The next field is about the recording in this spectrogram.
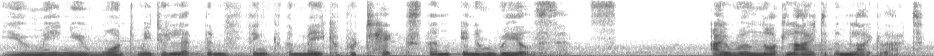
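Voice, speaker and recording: A woman's voice: fairly low pitch, a little mellow, slight background noise, natural voice. A woman voicing a solemn, principled priestess. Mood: reluctant. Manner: solemn, measured speech. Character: devout older female priestess, gentle but principled. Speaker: game character. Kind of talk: video game voice acting. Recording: game audio with faint ambience.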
